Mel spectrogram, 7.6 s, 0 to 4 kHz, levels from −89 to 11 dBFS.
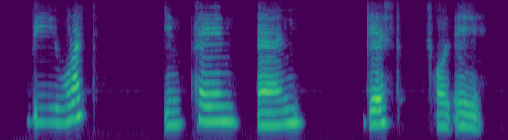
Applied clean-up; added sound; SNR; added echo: neural mask model DeepFilterNet 3.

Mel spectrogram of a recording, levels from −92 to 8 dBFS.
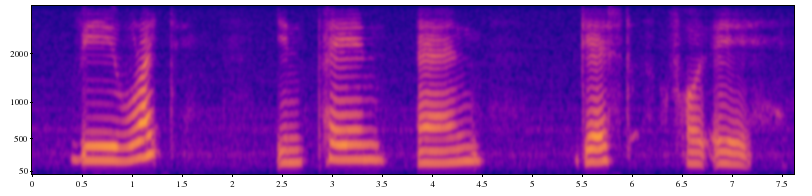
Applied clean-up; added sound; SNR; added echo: none; none; none; none.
